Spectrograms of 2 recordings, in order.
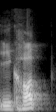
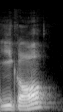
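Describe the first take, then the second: First: The word ends with a closing consonant. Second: The word ends on an open vowel. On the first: It is the full form. "instead of 이것" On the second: It is the quick, casual spoken form. "They'll say 이거"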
